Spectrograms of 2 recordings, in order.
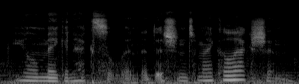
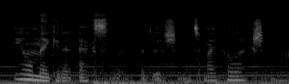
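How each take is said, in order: First: The line is said in a plain voice. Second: The line is said in a seductive voice.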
